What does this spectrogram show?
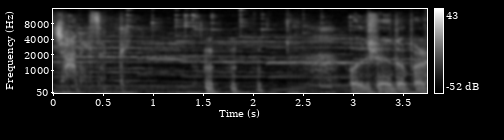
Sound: chuckles

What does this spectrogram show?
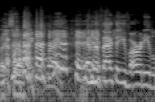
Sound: laughing

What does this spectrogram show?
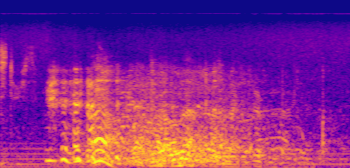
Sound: laughter

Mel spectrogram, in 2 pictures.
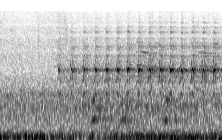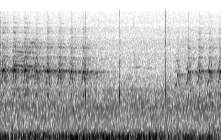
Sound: birds chirping

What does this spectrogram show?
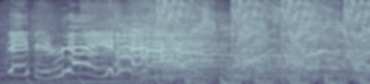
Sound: laughing

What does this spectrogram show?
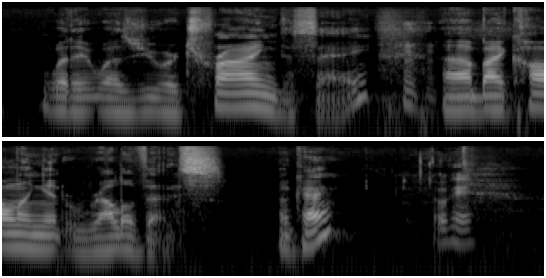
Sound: laugh

